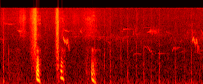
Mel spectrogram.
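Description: A metal pot drops onto the grass.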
